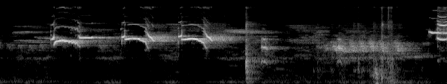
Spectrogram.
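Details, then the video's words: Oriental magpie-robin singing and imitating other birds: three loud, clear whistled phrases with slurred notes, then a soft buzzy chatter and a final bright whistle. "COPSYCHUS SAULARIS SOUNDS LIKE THE WILD MAKES OTHER BIRDS SOUND!"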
